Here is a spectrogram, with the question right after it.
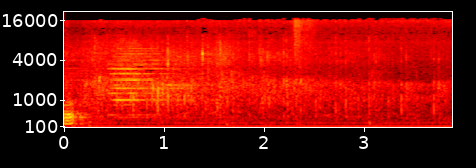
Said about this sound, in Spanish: Un aplauso fuerte a Saqueo, por favor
